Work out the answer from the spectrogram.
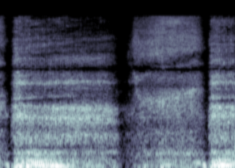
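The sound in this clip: A voice imitates someone's heavy breathing outside a bedroom door: long, loud, rasping breaths one after another, separated by brief gaps, with no other talk.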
